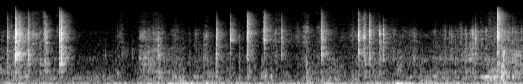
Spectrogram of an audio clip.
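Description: Faint, irregular light clicks and scratches of fingers handling ukulele strings at a pull-through bridge, feeding them into the body.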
